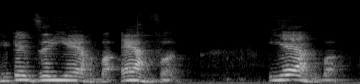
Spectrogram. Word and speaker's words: hierba: Por exemplo, palavra hierba. O que quer dizer hierba? Erva. Hierba. A palavra hierba tem duas sílabas. Hierba. A sílaba tônica é a primeira, né?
